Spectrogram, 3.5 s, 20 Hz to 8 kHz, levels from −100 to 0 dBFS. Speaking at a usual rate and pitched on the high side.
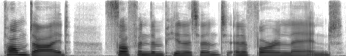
Yes: average, 155 wpm; high, 210 Hz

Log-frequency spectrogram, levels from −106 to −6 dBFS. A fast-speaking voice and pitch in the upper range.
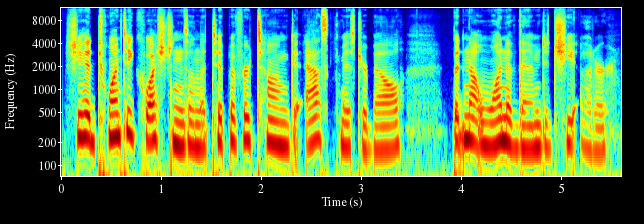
Yes: fast, 235 wpm; high, 195 Hz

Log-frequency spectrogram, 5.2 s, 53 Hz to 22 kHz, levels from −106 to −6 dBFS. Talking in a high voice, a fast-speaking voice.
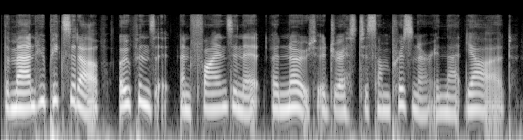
Yes: high, 200 Hz; fast, 240 wpm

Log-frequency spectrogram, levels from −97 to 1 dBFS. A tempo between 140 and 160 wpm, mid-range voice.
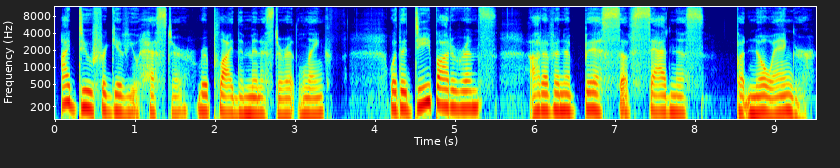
Yes: average, 145 wpm; medium, 165 Hz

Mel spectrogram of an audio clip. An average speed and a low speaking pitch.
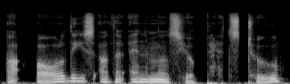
Yes: average, 165 wpm; low, 110 Hz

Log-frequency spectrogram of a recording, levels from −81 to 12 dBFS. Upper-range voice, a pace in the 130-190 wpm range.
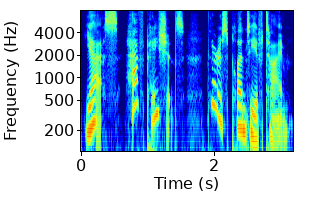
Yes: very high, 270 Hz; average, 150 wpm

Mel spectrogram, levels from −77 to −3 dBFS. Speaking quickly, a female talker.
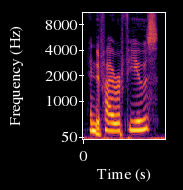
Yes: fast, 220 wpm; female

